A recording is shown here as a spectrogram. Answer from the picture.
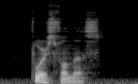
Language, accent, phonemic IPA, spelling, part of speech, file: English, US, /ˈfɔː(ɹ)sfəlnəs/, forcefulness, noun, En-us-forcefulness.ogg
- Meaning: The characteristic or quality of being forceful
